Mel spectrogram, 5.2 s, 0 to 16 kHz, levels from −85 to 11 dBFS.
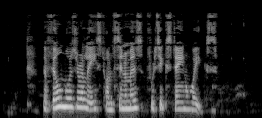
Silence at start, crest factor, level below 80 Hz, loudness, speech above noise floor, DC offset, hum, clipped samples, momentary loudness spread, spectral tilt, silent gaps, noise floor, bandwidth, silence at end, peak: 0.55 s; 18 dB; -66 dBFS; -16 LUFS; 40 dB; under 0.1%; none; under 0.1%; 18 LU; -5 dB/octave; none; -56 dBFS; 11.5 kHz; 0.95 s; 0 dBFS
